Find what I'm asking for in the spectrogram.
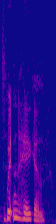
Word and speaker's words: Wittenhagen: Did I say that right? – Wittenhagen.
